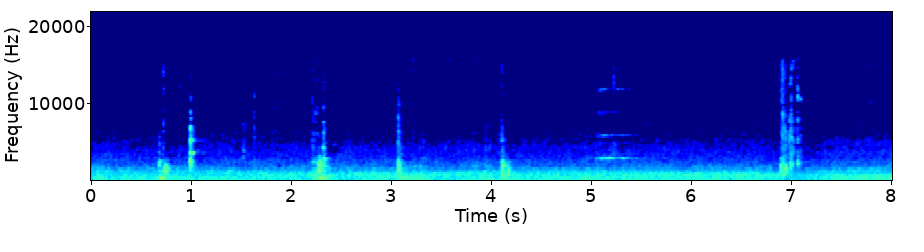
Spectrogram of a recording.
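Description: A wrench clinks and scrapes against metal parts.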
